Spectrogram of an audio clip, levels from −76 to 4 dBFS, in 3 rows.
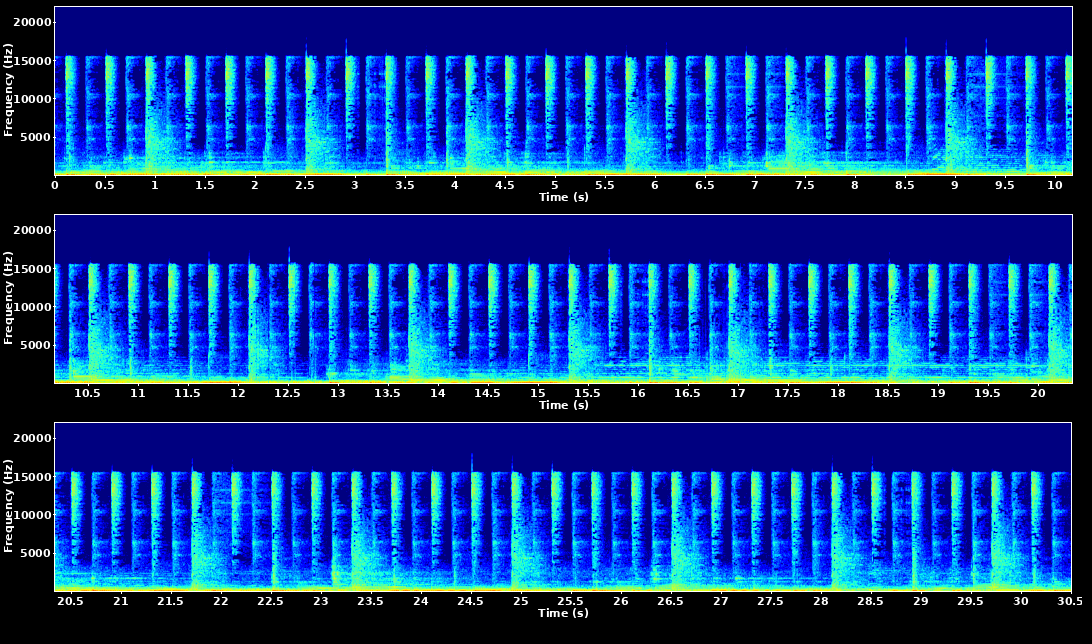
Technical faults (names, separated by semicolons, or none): processor overload crackle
